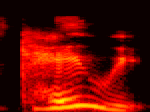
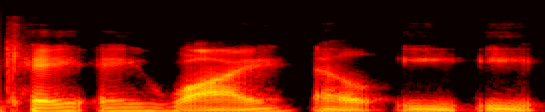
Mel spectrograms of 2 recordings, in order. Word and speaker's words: Kaylee: It's just like Kylie. It's Kaylee, Kaylee.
